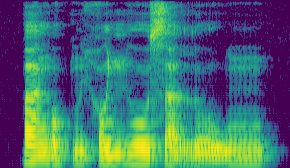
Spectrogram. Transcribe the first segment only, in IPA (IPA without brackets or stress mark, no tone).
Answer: a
